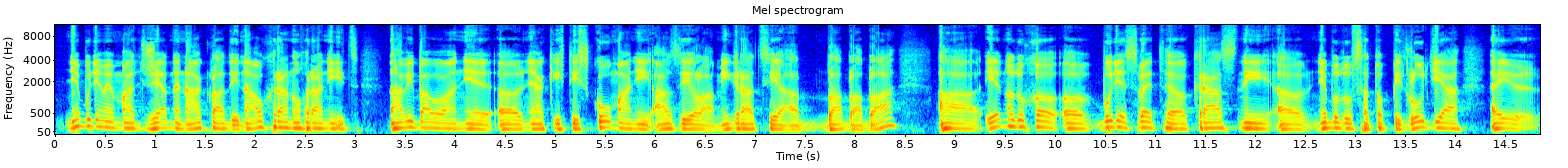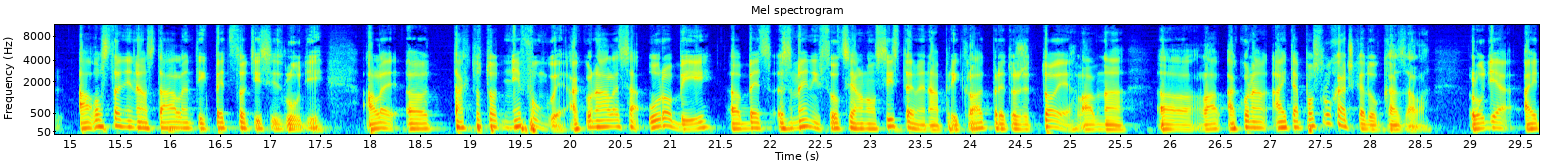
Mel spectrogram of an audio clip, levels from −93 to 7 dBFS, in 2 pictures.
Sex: male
